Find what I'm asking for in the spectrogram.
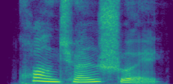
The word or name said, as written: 矿泉水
